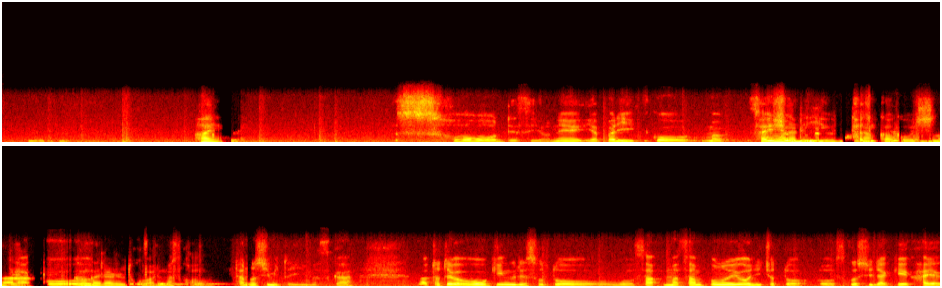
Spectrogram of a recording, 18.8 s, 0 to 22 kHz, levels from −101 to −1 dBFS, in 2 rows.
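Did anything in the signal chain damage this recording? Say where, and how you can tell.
Yes. Echo leak in call processing: a copy of the speech 167 ms late, about 15 dB down, at 2.1–2.45, 8.93–9.18 and 10.68–11.57 s, and as loud as the speech at 7.81–8.39 s. The likely cause is incomplete echo cancellation.

Background gated by the echo canceller: at 2.15–2.28 s the room sound drops by about 40 dB for roughly 150 ms, then returns as the canceller releases.

Speech suppressed in double talk, with the echo canceller the likely cause: from 7.86 to 11.89 s the talker dips by up to about 40 dB or cuts out, for about 3 s in total.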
